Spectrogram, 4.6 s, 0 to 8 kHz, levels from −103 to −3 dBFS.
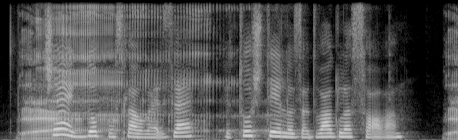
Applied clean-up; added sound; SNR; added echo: none; Burping, eructation; 8 dB; none.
